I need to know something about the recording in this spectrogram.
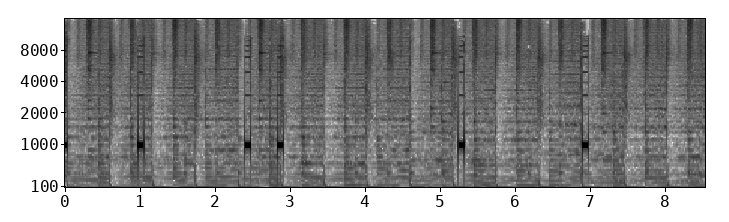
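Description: Music with a steady beat, cut through six times by short, loud, high beeps from the race's lap-timing system as the Mini-Z cars cross the timing line. The beeps come at uneven spacing, two of them close together near the middle.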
